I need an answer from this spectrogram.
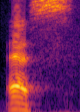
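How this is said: The letter is said the English way. The speaker calls it right. "영어"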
